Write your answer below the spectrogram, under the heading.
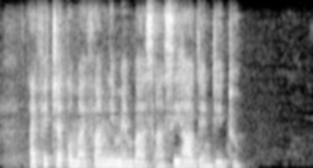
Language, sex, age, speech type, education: Nigerian Pidgin, female, 15-29, spontaneous, tertiary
